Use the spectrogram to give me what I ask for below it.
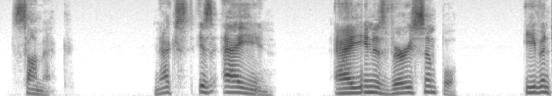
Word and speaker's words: Ayin: Once again, we come to a word that starts with a guttural consonant that we don't use. Therefore, what we usually pronounce first is the vowel. The vowel that comes after it, it's a short a-class vowel that makes the a sound.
